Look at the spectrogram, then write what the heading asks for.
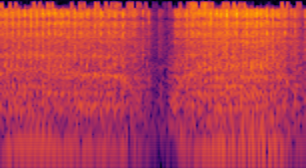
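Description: A sewing machine runs steadily while stitching a square of folded fabric into a basket, its motor hum close and continuous, pausing briefly midway before resuming.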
